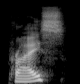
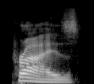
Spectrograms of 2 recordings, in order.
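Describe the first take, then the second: First: "Price" ending in a hissed s; voiceless final s. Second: "prize" ending in a buzzing z; voiced final z. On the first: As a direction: end "Price" on an unvoiced s, no buzz. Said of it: "they pronounce the voiceless s". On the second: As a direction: lengthen the vowel in "prize" and voice the ending. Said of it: "never devoiced at the end of words". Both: Shown as a demonstration.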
